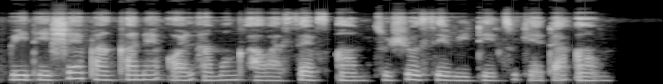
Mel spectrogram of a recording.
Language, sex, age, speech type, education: Nigerian Pidgin, female, 15-29, spontaneous, tertiary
